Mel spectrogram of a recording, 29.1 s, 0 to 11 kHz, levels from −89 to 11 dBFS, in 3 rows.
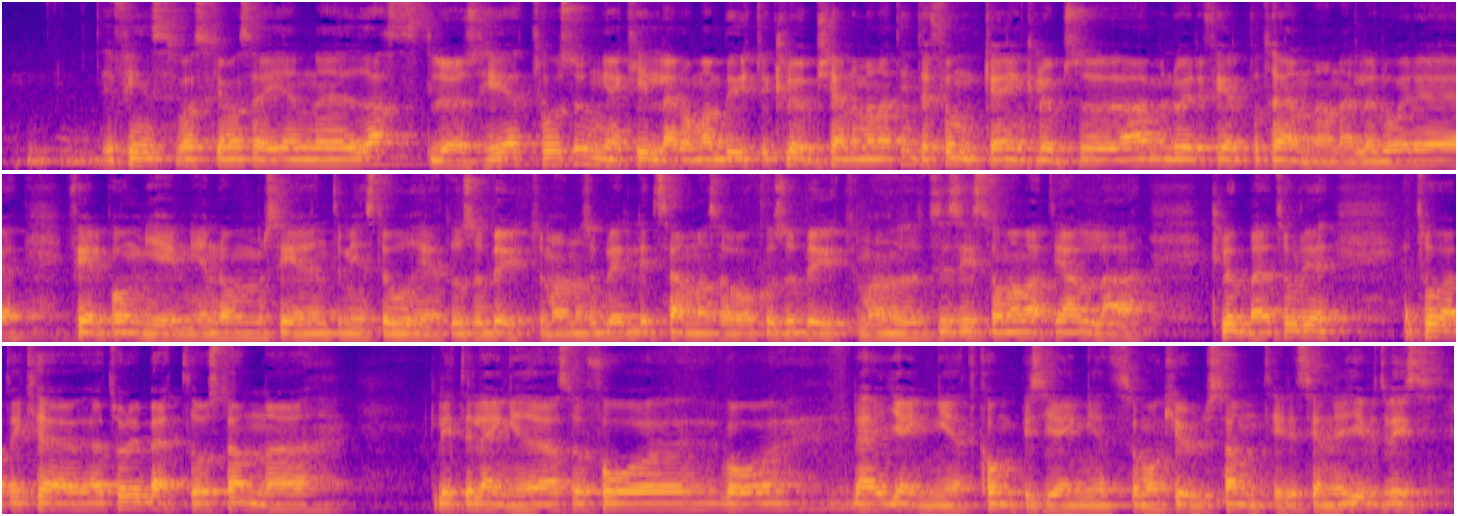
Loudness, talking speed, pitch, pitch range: -16 LUFS, 210 wpm, 115 Hz, 105-120 Hz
